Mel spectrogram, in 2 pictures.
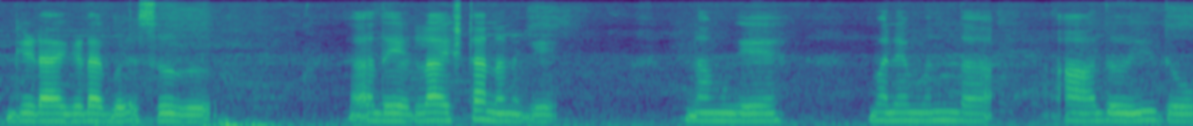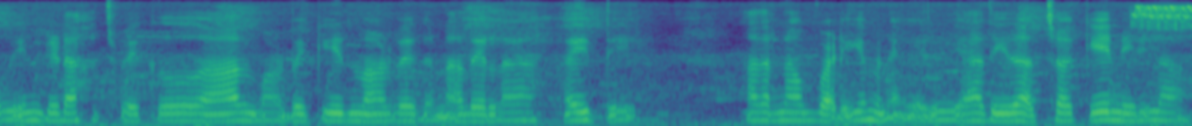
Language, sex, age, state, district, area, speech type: Kannada, female, 30-45, Karnataka, Dharwad, rural, spontaneous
